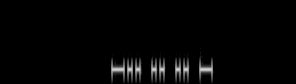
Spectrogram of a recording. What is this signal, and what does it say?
Morse code, heard as a keyed tone, about 30 wpm, 700 Hz. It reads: DIIT
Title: Four Challenging Letter-Number Combinations 30wpm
